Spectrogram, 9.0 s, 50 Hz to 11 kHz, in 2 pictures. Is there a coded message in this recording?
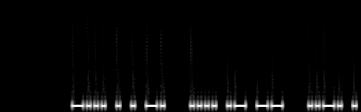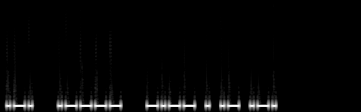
Yes: Morse code from 0.9 to 8.0 s, heard as a keyed tone, about 26 wpm, 700 Hz. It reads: BEEN HAM FER 1 YEAR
